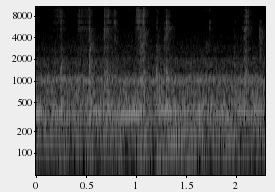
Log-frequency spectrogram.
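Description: A deck of tarot cards being shuffled by hand, a quick, soft run of card clicks and slides, with cards drawn off the deck near the end.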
